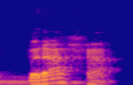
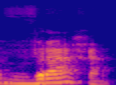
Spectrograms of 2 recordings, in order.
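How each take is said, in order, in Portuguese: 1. A palavra começa com som de b. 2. A palavra começa com som de v. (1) "é braha" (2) "Na verdade não é vraha"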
